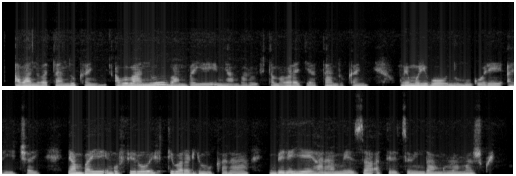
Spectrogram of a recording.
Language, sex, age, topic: Kinyarwanda, female, 18-24, government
